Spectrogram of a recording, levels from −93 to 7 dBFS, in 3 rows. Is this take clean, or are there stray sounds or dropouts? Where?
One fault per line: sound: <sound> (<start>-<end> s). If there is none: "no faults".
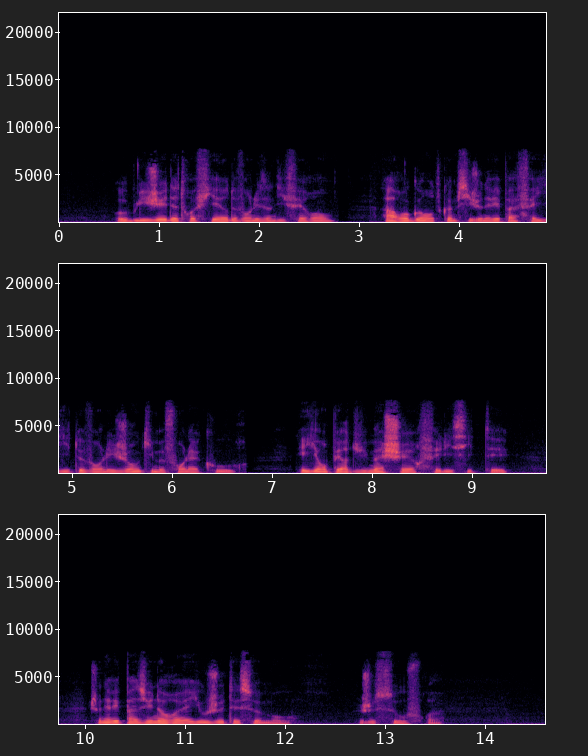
no faults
